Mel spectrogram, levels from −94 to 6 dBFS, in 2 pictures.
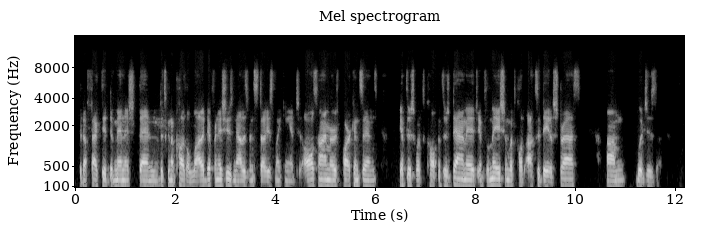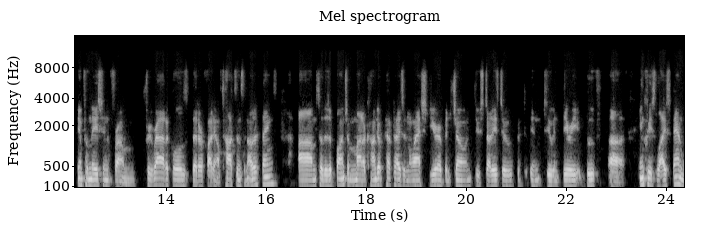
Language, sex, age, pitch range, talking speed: English, male, 30-49, 100-115 Hz, 185 wpm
